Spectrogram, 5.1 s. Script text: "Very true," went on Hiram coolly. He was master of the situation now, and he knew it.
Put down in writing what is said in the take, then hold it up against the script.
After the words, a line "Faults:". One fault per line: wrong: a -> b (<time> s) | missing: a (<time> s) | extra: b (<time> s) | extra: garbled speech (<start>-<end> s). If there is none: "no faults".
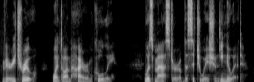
"Very true," went on Hiram coolly. Was master of the situation he knew it.
Faults:
missing: He (2.3 s)
missing: now and (4.4 s)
